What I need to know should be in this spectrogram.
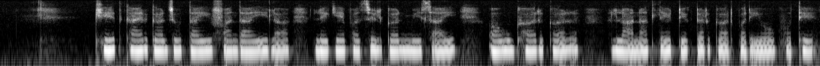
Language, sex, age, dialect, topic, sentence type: Chhattisgarhi, female, 18-24, Northern/Bhandar, agriculture, statement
